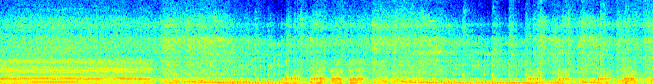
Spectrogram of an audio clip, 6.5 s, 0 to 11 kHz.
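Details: Old STIHL 023 chainsaw that sat over two years and bogged and stalled on throttle, after carburetor adjustment: screams clean at full throttle, pulls down steadily into the cut and holds revs without bogging; running healthy.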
